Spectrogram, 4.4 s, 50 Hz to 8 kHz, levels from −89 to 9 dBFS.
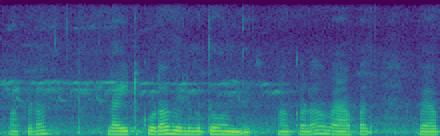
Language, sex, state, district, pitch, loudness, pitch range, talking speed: Telugu, female, Andhra Pradesh, Srikakulam, 180 Hz, -16 LUFS, 170-190 Hz, 120 wpm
